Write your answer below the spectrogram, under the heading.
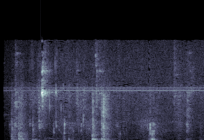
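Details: Miniature Pinscher bouncing at dinner time indoors, giving three short nasal whining yelps about half a second apart.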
